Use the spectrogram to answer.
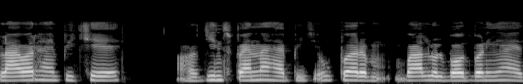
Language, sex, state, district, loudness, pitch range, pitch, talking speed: Hindi, male, Uttar Pradesh, Deoria, -16 LUFS, 185-200 Hz, 190 Hz, 160 wpm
